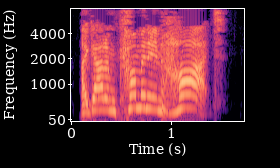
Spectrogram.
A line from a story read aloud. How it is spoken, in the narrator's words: Breck shouted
